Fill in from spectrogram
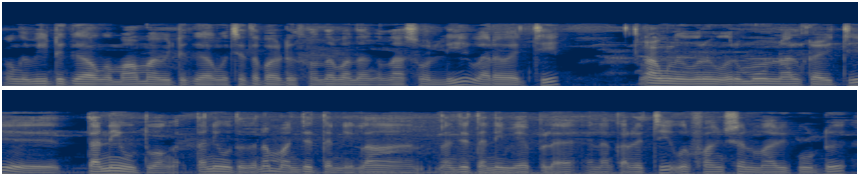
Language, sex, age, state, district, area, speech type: Tamil, male, 30-45, Tamil Nadu, Tiruchirappalli, rural, spontaneous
